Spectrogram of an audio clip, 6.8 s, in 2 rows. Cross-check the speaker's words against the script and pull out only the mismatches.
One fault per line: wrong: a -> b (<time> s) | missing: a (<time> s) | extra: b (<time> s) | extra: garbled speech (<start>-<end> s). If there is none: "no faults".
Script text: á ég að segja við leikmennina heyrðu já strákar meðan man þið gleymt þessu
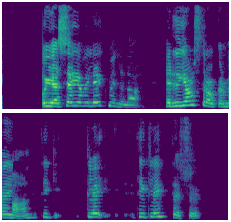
no faults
